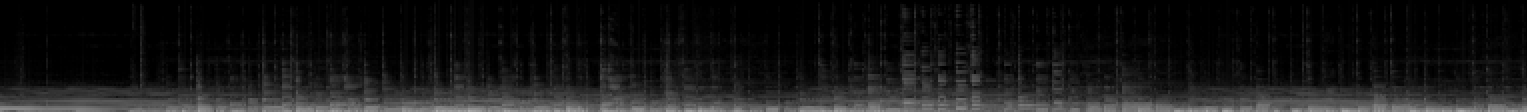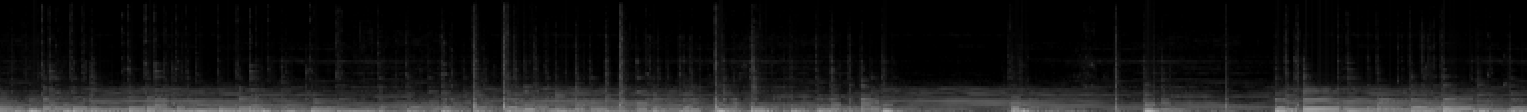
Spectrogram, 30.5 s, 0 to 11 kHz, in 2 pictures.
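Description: Nylon-string classical guitar played fingerstyle: a continuous stream of picked melodic runs over sustained bass notes. It thins to a quieter, sparser passage about 24 seconds in, then fuller playing returns near the end.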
